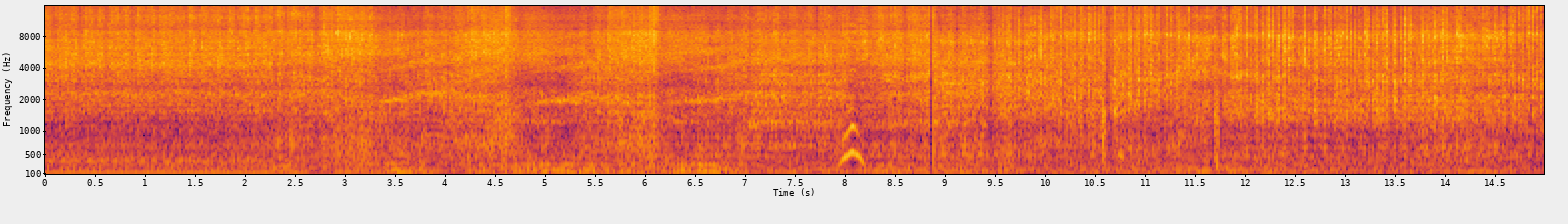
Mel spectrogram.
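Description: Engine of a 1962 Mercury Monterey car running at a steady idle, a low continuous rumble at moderate distance with small irregular knocks and clatter.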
